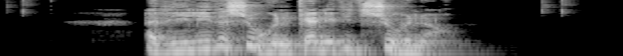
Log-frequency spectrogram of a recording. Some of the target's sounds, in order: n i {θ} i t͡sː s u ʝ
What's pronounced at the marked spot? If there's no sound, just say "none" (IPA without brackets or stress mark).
θ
